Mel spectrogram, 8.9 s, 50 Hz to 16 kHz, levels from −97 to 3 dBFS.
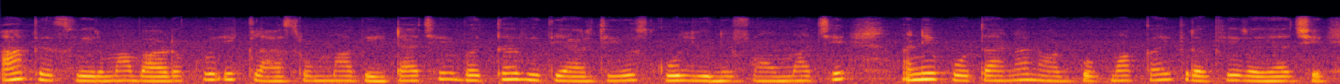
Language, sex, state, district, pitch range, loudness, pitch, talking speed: Gujarati, female, Gujarat, Valsad, 200-235 Hz, -16 LUFS, 210 Hz, 145 wpm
